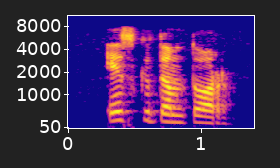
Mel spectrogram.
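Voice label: "эскытӧмтор", Komi, female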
